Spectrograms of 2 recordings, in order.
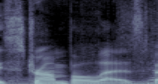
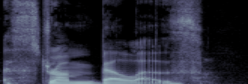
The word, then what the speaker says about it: Strumbellas: Sorry, I always say Strombolas, but it's not Strombolas, it's Strumbellas.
